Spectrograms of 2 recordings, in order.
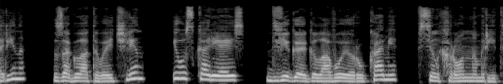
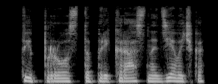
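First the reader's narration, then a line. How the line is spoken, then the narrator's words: Whisper. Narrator (Russian): прошептал Максим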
